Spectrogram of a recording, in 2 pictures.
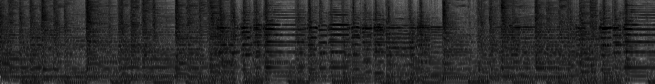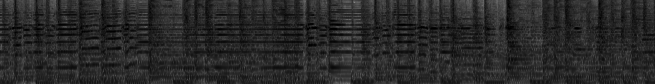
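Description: Instrumental break of a country song: fiddle playing the lead over strummed acoustic guitar, with a steady beat underneath.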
